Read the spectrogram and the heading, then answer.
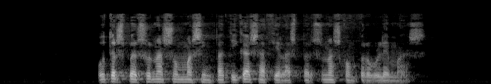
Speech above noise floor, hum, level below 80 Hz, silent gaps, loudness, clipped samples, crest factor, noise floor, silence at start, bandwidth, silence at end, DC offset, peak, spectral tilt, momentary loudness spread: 46 dB; none; -58 dBFS; none; -27 LUFS; under 0.1%; 22 dB; -73 dBFS; 1 s; 11.5 kHz; 0.65 s; under 0.1%; -6 dBFS; -3 dB/octave; 11 LU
